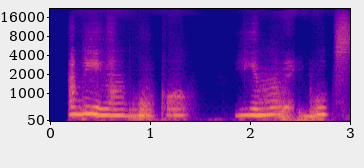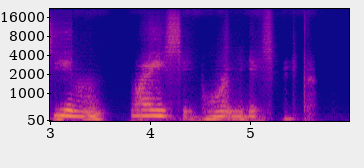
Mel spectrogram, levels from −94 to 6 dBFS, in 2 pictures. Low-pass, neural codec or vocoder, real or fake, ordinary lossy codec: none; codec, 44.1 kHz, 0.9 kbps, DAC; fake; none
